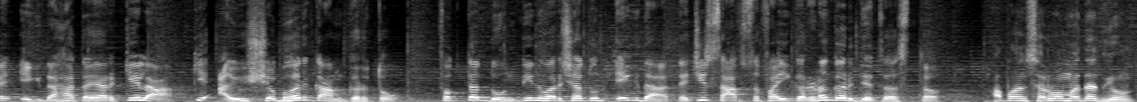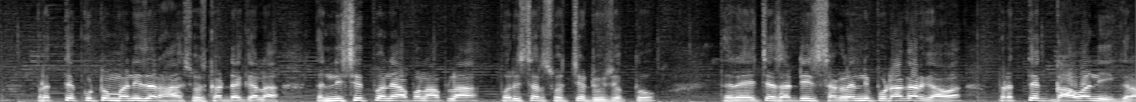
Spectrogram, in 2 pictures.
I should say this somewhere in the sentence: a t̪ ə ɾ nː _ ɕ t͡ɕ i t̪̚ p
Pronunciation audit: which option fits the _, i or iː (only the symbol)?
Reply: i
